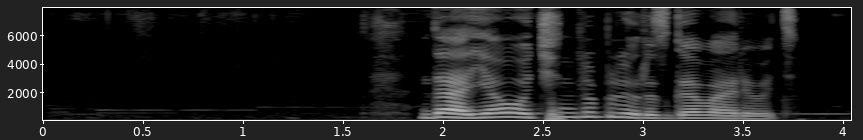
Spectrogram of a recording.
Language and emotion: Russian, positive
